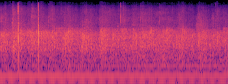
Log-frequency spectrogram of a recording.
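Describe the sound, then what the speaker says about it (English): Applause fills a hall during a mayor's State of the City address, a steady wash of many hands with a couple of sharp, close claps standing out near the start, over a constant low hum. "So give her a nice round of applause"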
